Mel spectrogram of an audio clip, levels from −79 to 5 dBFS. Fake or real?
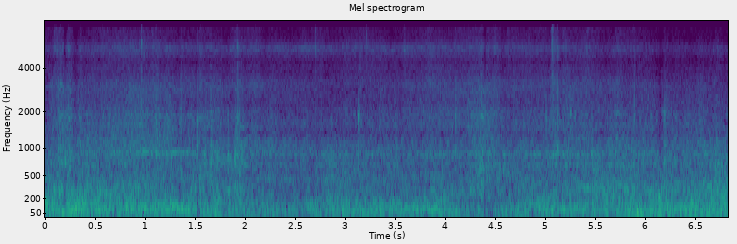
fake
